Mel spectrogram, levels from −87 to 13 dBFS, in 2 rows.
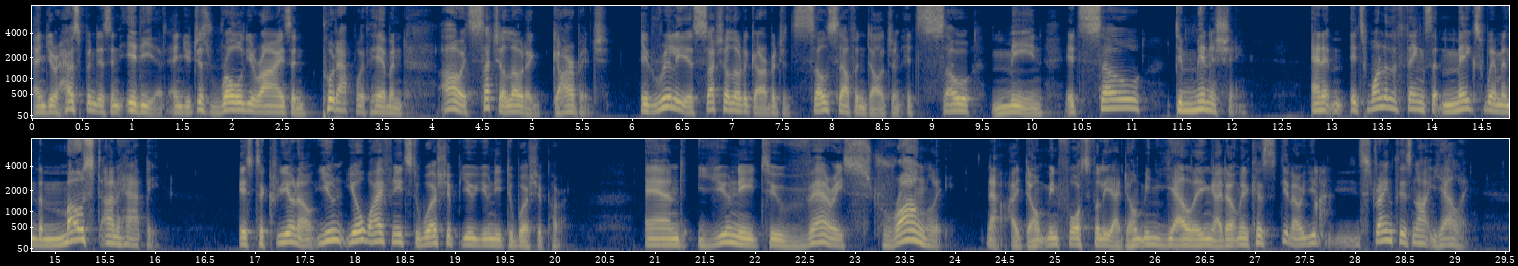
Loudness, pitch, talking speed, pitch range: -22 LUFS, 120 Hz, 200 wpm, 110-150 Hz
